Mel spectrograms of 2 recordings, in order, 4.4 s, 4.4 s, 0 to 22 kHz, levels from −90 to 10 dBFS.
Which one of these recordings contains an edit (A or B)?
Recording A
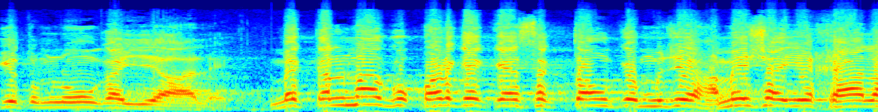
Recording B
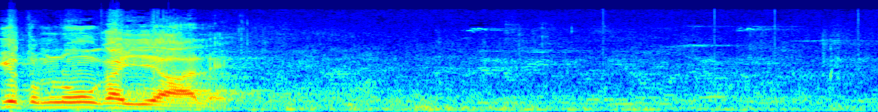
A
